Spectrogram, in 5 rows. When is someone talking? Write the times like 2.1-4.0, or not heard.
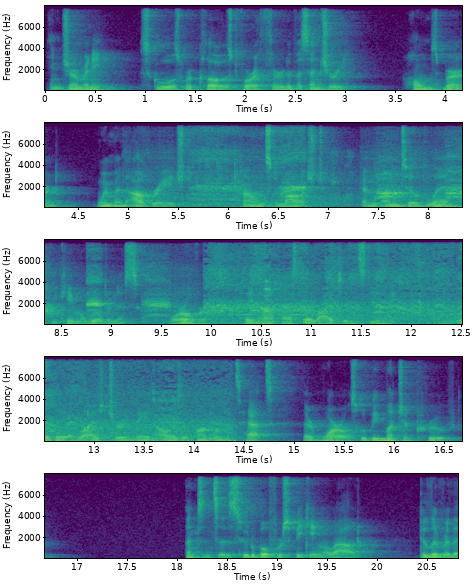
0.0-16.6, 18.1-20.7.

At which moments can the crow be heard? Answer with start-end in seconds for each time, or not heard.
5.5-14.4.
